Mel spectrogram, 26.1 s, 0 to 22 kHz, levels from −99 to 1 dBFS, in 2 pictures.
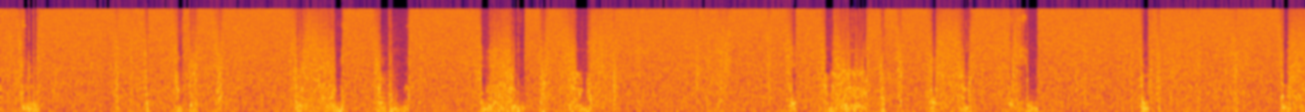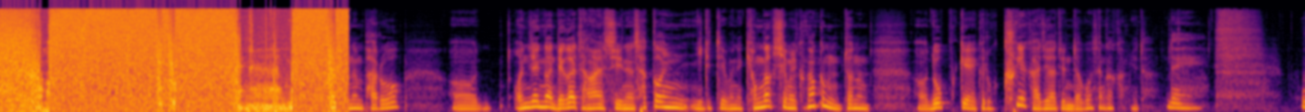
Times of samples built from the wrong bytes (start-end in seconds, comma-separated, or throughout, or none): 0.00-16.53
